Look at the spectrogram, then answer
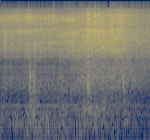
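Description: Butter and cheese browning into a nutty brown butter sizzle steadily in a pan while being basted over the food, a close, soft, continuous crackle with a few brief louder spits.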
